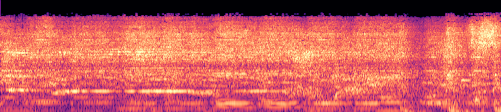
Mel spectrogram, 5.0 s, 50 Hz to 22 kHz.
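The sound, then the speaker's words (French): Dozens of people seated at the terrace of the Old Folk, a popular bar in Sinkor, fill the air with dense crowd chatter at night, with shouts and raised voices running continuously. “21h, des dizaines de personnes attablées à la terrasse du Old Folk, un bar populaire du quartier Sinkor.”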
